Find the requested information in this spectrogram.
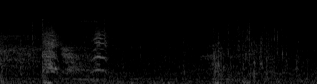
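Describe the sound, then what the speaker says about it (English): A seagull in the video game Ark gives a few faint, nasal honking calls: two quick ones close together, then another after a pause, over quiet background ambience. "that was just my seagull"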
